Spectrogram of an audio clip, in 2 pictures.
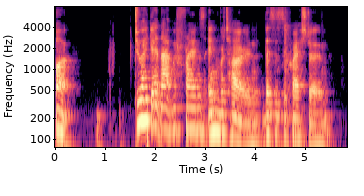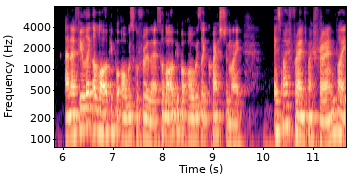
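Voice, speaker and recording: A man with a Scottish accent speaks at a moderate pace in a medium pitch. His tone is animated and his intonation lively, with audible room echo. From Scotland. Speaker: vlogger. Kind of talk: casual rant to camera.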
